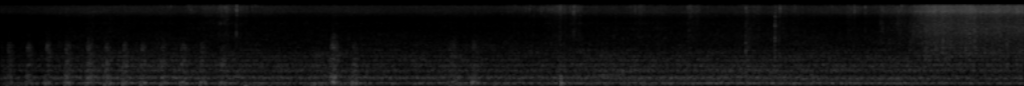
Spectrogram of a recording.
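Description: Swarm of honeybees flying around the microphone, a steady buzzing hum. A louder rushing noise rises near the end.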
